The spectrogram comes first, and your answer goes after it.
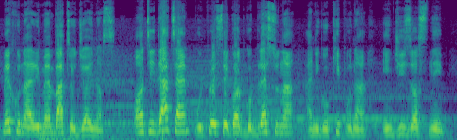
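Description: A man's voice: sits high, quick pace, faint music behind. A man from Nigeria with a Nigerian Pidgin accent, hosting a religious programme and exhorting listeners in an emphatic, conversational preaching style. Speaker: religious radio programme host.

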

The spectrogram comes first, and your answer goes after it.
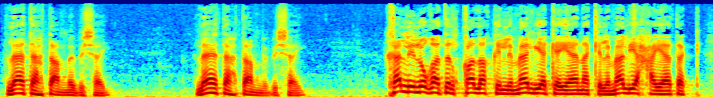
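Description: A man's voice: fairly high pitch, a little mellow. Earnest Egyptian man preaching. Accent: Egyptian Arabic. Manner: earnest, repetitive preaching with direct address to the listener. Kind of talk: sermon.

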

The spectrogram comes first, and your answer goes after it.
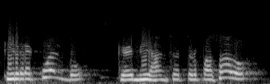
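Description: A man's voice: extremely high pitch, measured pace. An older man with a Puerto Rican accent calling in to a radio show, speaking in a formal, flowery, long-winded way. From Puerto Rico. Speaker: caller. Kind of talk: radio call-in. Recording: tinny phone line.

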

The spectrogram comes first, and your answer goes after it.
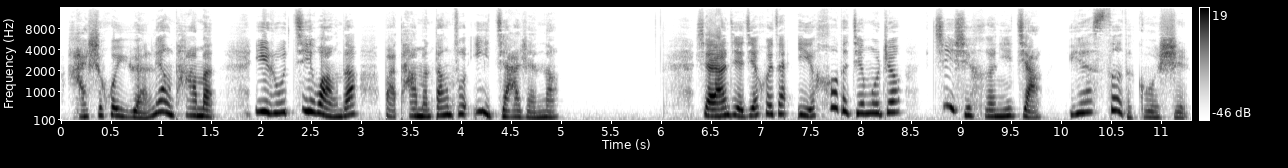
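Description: Lady kids bible show host, talks like reading to a toddler, lively pitch swings, dry close sound. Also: normal speed, no room sound. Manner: addresses small children directly with simple rhetorical questions. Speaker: host of a children's Bible story program. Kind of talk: teaching young children, as if reading to a toddler.

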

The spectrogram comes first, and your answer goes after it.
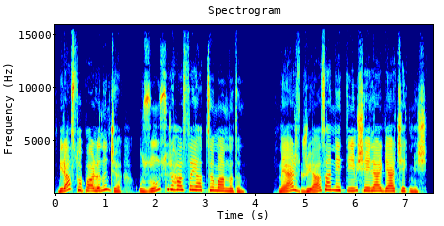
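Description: A woman narrating a children's storybook in an expressive reading voice, giving quoted lines a lively lift. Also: high voice, unhurried, no room sound, studio quality.

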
